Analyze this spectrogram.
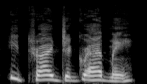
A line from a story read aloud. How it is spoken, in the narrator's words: she sobbed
